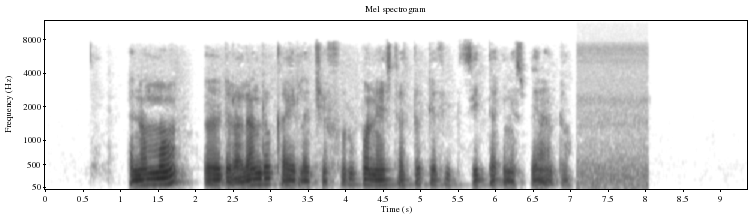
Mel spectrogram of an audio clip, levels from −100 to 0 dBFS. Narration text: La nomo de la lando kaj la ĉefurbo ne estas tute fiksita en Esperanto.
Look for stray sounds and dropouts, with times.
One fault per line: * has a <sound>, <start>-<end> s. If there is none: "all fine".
all fine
